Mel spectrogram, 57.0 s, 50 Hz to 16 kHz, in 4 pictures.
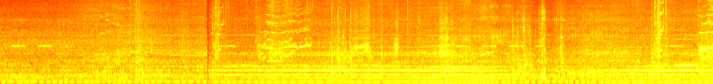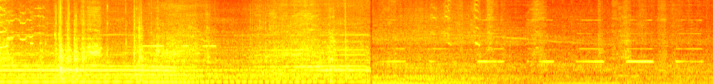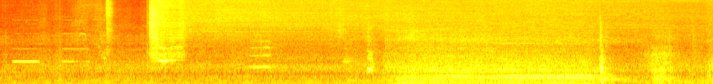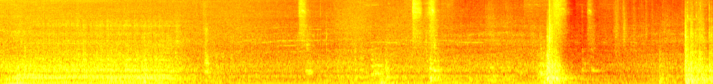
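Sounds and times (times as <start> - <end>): diesel engine running: 0.0 - 57.0
reversing alarm beeping: 20.5 - 30.4
air brakes hissing: 30.3 - 30.9, 31.5 - 36.2, 48.6 - 49.2, 50.2 - 52.0.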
